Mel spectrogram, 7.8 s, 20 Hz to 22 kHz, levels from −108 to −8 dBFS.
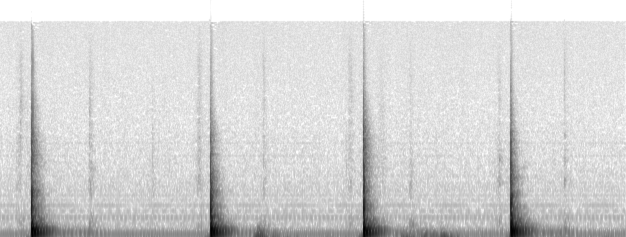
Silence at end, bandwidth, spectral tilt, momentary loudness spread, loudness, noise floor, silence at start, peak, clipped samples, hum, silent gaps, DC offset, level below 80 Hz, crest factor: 1.25 s; 4.9 kHz; -10 dB/octave; 19 LU; -19 LUFS; -64 dBFS; 0.4 s; 0 dBFS; under 0.1%; none; none; under 0.1%; -28 dBFS; 24 dB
